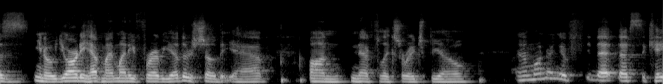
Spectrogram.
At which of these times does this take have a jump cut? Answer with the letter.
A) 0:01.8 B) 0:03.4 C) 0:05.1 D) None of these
C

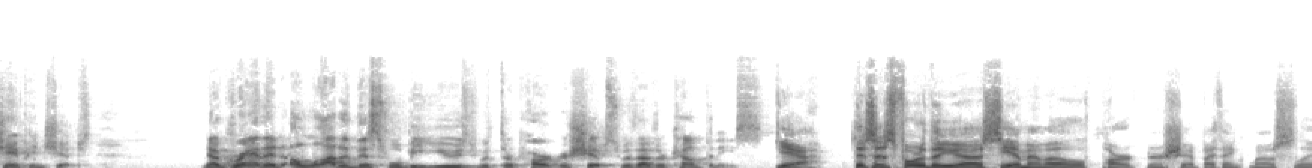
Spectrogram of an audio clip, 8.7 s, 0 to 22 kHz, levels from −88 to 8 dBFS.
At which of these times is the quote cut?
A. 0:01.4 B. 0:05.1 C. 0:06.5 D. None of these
D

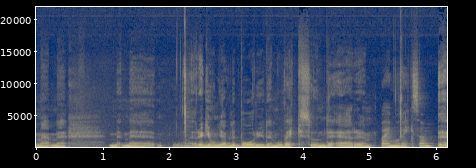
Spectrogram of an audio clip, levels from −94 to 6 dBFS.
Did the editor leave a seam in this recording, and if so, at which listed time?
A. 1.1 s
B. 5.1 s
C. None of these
B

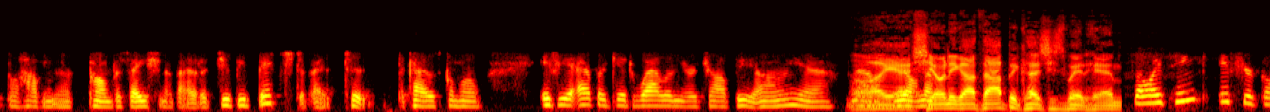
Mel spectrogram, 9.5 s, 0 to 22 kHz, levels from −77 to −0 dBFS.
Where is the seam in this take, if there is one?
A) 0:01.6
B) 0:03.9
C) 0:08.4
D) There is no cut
C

